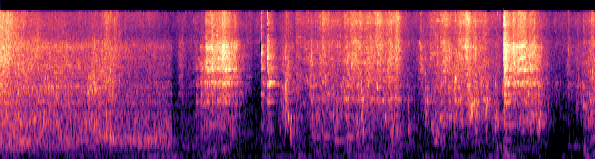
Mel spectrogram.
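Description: One liter of cold water pours and splashes into a metal pot of lamb stew in a few uneven surges, with faint clinks of cookware nearby.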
